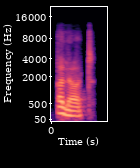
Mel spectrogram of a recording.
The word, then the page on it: alert: Indian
